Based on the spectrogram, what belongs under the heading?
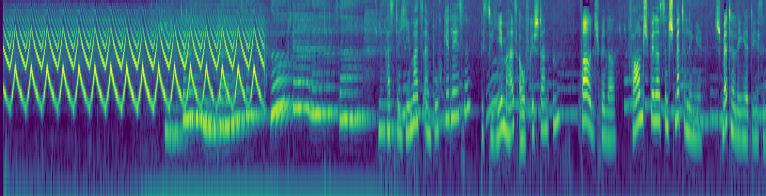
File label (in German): Jingel ohne Musik; Pfauenspinner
